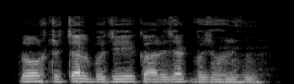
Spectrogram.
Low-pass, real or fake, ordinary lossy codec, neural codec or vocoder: 9.9 kHz; fake; AAC, 32 kbps; vocoder, 22.05 kHz, 80 mel bands, WaveNeXt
